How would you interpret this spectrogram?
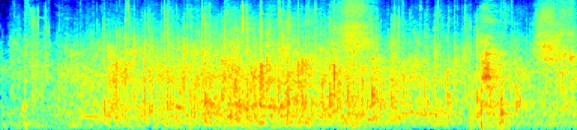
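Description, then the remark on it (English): A crowd claps steadily for a few seconds, a dense, even patter of many hands at moderate loudness, with no voices over it. “Every time I take a drink, you clap.”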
